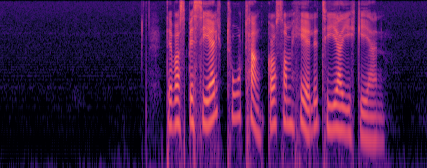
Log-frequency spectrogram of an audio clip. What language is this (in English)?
Norwegian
